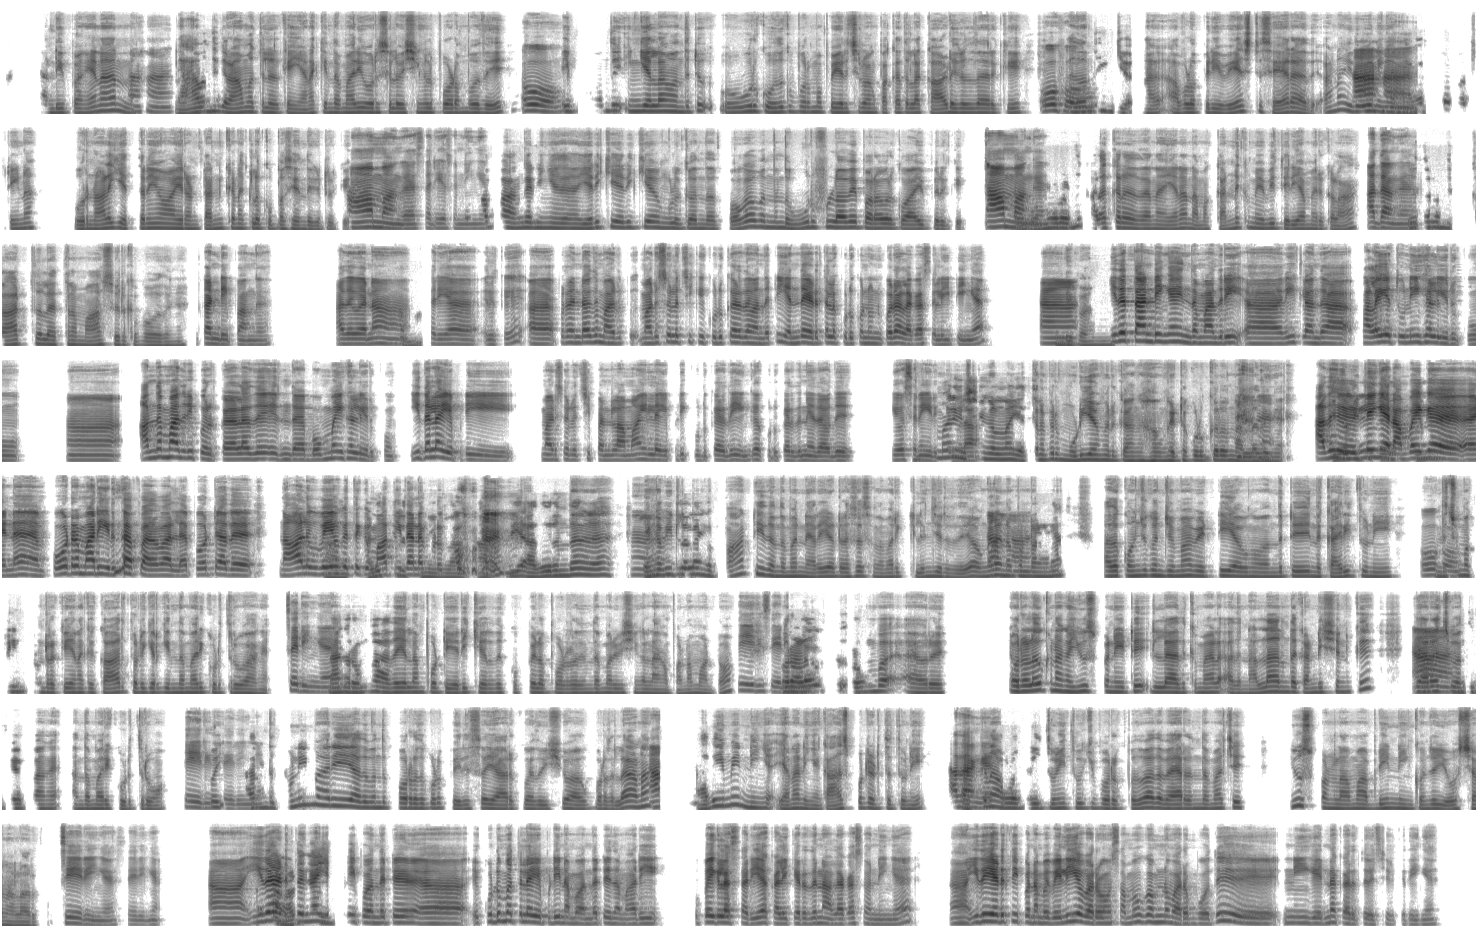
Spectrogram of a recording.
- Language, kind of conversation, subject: Tamil, podcast, குப்பையைச் சரியாக அகற்றி மறுசுழற்சி செய்வது எப்படி?
- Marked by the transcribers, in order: other noise; other background noise; tapping; in English: "மே பி"; unintelligible speech; chuckle; laughing while speaking: "அது இல்லைங்க, நம்ம எங்கே என்ன … மாத்தி தானே குடுப்போம்"; unintelligible speech; inhale; inhale; inhale; in English: "ஸோ"; in English: "இஷ்யூ"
